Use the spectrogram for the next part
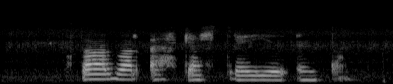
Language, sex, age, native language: Icelandic, female, 10, Icelandic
